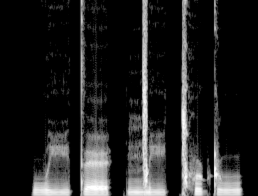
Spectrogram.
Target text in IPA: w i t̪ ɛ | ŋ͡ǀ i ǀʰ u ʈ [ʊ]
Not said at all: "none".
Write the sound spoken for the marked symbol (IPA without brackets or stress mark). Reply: u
